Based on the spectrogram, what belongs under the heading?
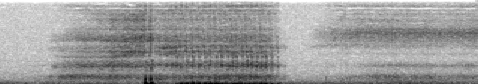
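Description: A low, rattling snore on the breath in, with a brief snort at its start, then quiet breathing. Ordinary snoring in a sleeping dog.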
